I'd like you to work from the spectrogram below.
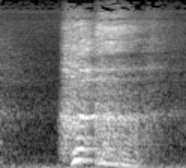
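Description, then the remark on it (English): A single heavy, drawn-out exhale through a stuffy, congested nose, fairly loud, lasting under a second and followed by quiet. “Now I'm breathing all heavy because my nose is fucking stupid.”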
